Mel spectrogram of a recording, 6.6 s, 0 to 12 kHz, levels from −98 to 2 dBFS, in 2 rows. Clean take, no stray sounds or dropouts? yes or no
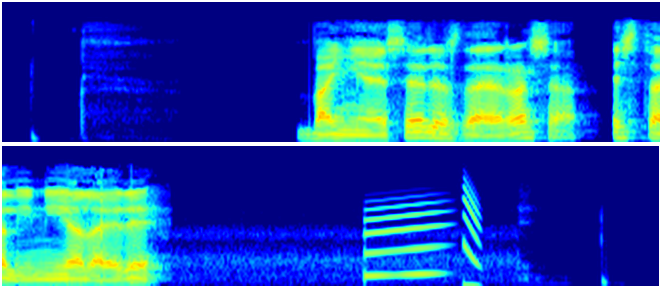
no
